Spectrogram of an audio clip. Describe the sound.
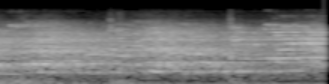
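A basketball is dribbled on a court during a women's basketball game, with a few soft, thumping bounces over a steady background hiss.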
